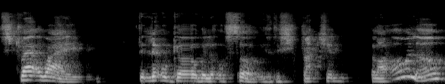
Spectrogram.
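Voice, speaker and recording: Speaking fairly quickly with a Birmingham accent, a man uses a fairly high, somewhat breathy voice. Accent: Birmingham (Brummie). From England, Birmingham. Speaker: utility sales agent. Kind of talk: webinar Q&A. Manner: fast.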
